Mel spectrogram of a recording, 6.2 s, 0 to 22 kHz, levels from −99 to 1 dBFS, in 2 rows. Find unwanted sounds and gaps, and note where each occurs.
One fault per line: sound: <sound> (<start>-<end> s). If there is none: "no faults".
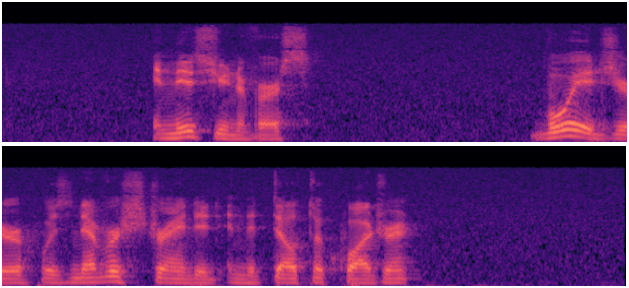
no faults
